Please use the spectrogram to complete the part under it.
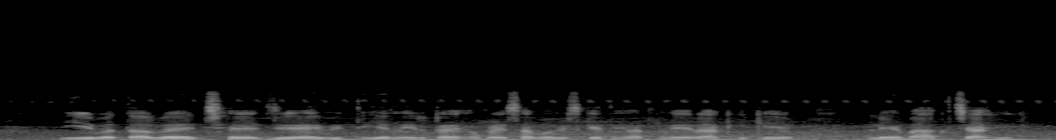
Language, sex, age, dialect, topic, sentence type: Maithili, male, 51-55, Eastern / Thethi, banking, statement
